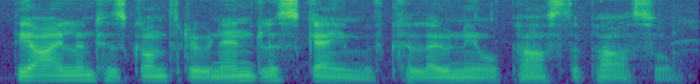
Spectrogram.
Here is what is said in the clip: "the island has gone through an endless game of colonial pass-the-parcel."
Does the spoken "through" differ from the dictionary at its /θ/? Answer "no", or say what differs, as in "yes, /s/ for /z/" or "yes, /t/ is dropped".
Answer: no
